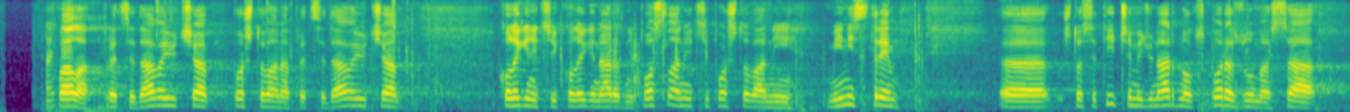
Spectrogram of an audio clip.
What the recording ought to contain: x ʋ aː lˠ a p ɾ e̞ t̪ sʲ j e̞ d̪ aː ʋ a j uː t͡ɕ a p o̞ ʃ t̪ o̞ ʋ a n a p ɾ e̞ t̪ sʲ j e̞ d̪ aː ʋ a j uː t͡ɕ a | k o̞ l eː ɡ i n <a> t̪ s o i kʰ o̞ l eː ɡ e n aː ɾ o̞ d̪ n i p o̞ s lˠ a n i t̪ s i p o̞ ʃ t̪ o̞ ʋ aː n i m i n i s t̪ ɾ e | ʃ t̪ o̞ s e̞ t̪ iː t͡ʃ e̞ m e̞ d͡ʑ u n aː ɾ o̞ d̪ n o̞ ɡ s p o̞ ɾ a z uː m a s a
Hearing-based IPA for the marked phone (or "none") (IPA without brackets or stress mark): i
